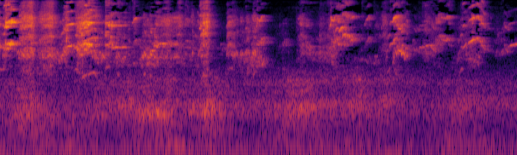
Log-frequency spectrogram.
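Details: Spring chorus of lorikeets: raspy shrieks and shrill chirps, densest at the start, then thinning into separate calls over a low background murmur.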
